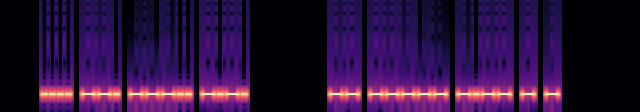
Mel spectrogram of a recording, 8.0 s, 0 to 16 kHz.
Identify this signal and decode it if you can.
Morse code, heard as a keyed tone, about 24 wpm, 600 Hz. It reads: HG8C M0YTT
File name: Callsigns-24wpm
